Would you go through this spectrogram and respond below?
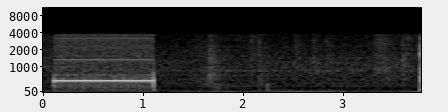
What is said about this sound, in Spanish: se cortó la llamada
